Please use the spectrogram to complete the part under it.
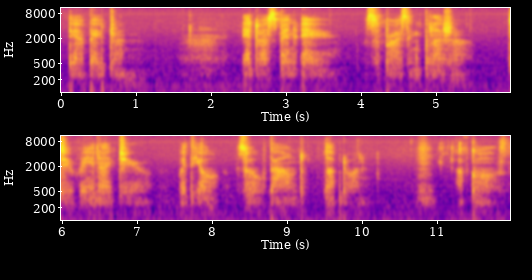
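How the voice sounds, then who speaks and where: A woman whispering a gentle, soothing ASMR fantasy roleplay as an attentive shopkeeper, close to a binaural microphone. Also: takes it slowly, long pauses. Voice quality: breathy unvoiced whisper. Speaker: ASMR roleplay host playing a magical creature shopkeeper.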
